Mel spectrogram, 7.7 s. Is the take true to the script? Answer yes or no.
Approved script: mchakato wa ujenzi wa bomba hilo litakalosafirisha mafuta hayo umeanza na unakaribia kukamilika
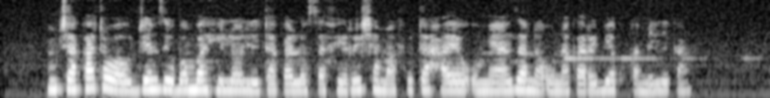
no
